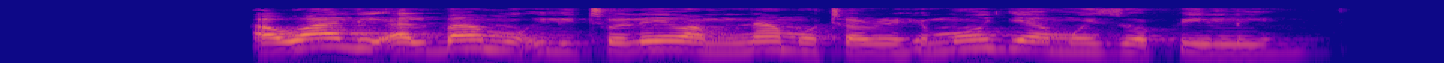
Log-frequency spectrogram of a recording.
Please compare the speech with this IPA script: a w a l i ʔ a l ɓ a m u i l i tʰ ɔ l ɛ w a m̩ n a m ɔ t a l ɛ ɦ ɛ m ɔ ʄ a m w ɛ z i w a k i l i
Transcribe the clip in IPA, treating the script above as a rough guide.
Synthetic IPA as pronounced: a w a l i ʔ a l ɓ a m u i l i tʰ ɔ l ɛ w a m̩ n a m ɔ t a ɾ ɛ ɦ ɛ m ɔ ʄ a m w ɛ z i w a p i l i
